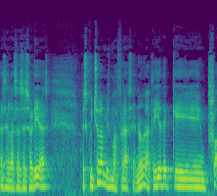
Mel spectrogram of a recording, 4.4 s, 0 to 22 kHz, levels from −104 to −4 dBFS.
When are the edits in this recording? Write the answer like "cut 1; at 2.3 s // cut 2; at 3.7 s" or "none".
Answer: none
